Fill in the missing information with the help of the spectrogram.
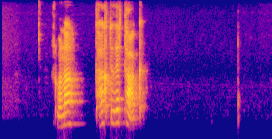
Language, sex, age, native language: Icelandic, female, 60-69, Icelandic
